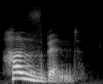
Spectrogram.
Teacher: the word husband. That S is still pronounced as a Z.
